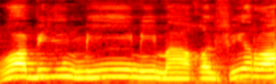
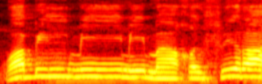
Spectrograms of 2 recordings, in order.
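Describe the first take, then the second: No difference in how they are said.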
